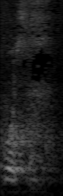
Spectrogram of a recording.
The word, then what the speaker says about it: Госсен: Ну, ударение на первое слово, да, не Госсен, да, лучше говорить Госсен, да, тогда вас на слух поймут.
